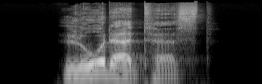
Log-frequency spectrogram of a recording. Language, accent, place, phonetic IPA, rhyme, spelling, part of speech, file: German, Germany, Berlin, [ˈloːdɐtəst], -oːdɐtəst, lodertest, verb, De-lodertest.ogg
- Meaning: inflection of lodern: 1. second-person singular preterite 2. second-person singular subjunctive II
